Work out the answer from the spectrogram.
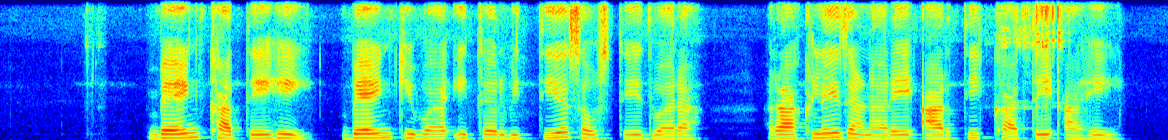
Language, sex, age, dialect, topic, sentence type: Marathi, female, 41-45, Southern Konkan, banking, statement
